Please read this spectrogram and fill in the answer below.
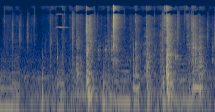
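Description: Spring clamps being unclipped from an aluminum soft-plastic bait mold: a string of irregular plastic-and-metal clacks and knocks, the loudest a little over three seconds in.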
